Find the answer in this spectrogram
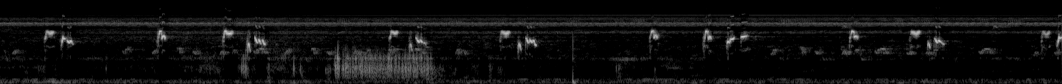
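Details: Birds calling in green countryside: crisp, downward-slurred double chirps repeat at irregular intervals of under a second, with a brief rustling noise early on. A steady high hum continues throughout.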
